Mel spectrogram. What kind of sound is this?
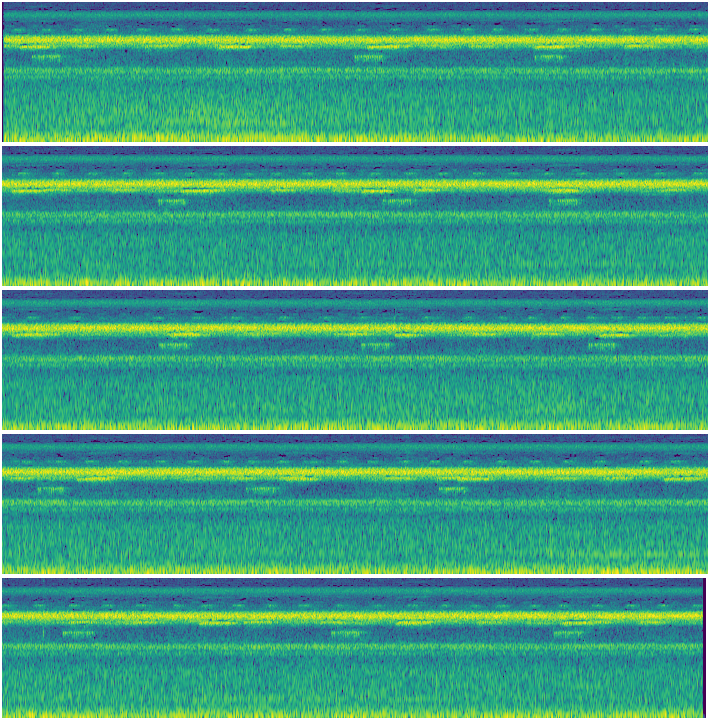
The night time sounds of sub-urban Virginia in Mid-Auguest.
summer, outdoors, crickets, night, nature, insects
